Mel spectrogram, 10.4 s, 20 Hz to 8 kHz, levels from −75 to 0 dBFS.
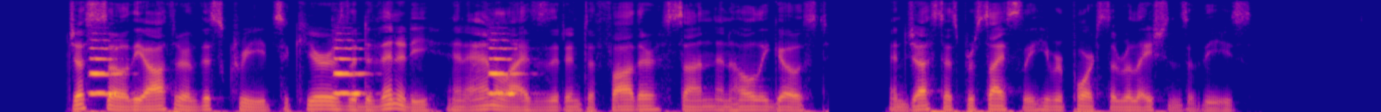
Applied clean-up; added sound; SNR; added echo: none; Wind instrument, woodwind instrument; -4 dB; none.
